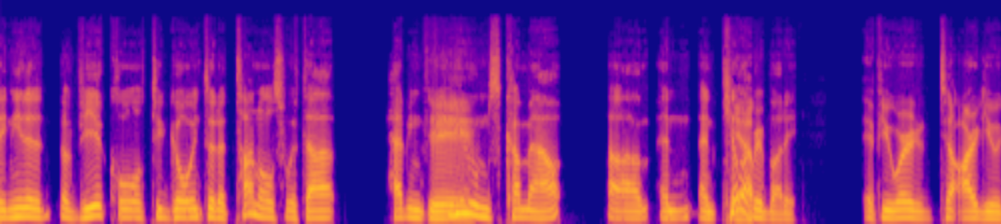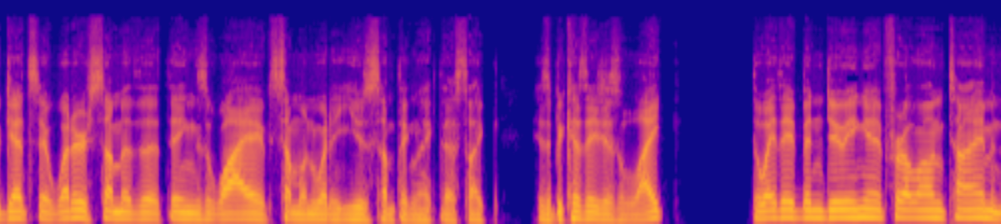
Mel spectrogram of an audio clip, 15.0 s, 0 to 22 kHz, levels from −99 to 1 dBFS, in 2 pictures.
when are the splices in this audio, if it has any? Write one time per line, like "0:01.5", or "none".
0:06.5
